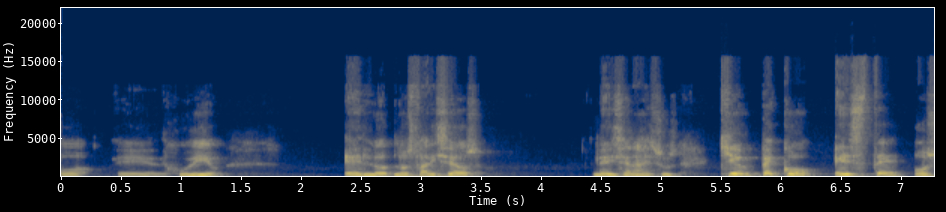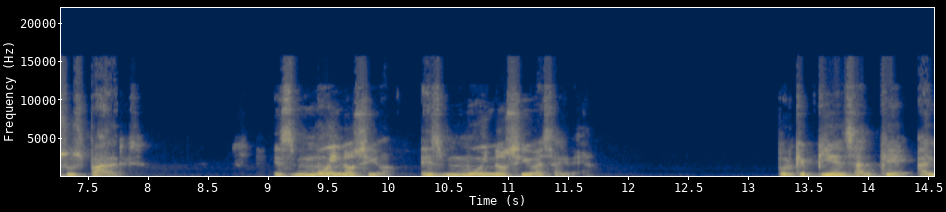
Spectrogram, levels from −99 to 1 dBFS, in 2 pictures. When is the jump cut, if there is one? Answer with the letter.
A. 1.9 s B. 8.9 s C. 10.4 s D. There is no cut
B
